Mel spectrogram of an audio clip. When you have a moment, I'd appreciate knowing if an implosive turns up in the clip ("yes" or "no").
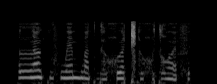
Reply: no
